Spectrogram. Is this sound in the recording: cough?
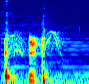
yes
